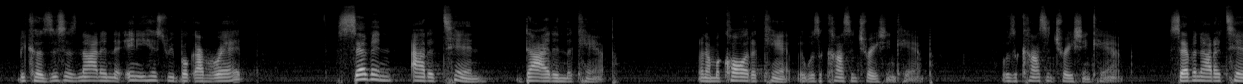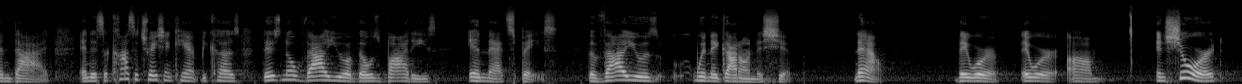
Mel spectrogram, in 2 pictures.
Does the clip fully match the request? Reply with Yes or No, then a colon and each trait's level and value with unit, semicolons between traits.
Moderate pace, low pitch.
No: average, 170 wpm; medium, 160 Hz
